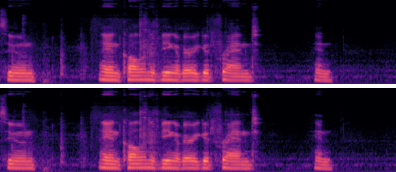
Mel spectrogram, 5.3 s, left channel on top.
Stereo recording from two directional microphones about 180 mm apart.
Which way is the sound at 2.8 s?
15° right (ahead or behind).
